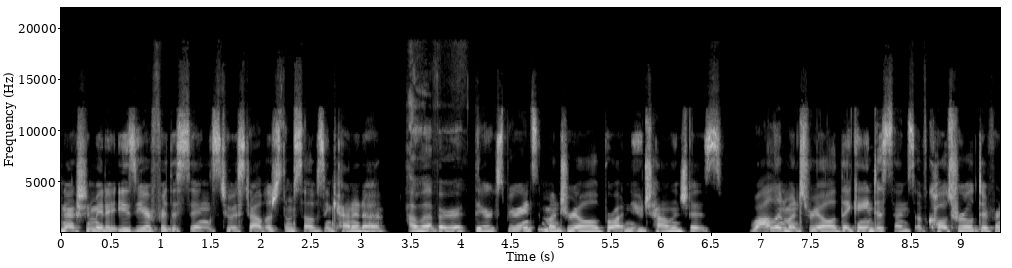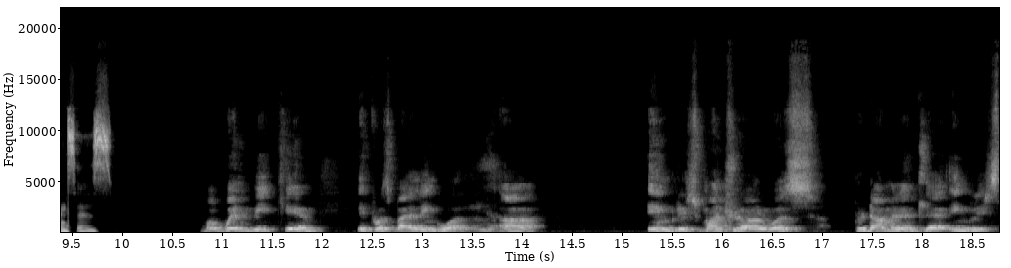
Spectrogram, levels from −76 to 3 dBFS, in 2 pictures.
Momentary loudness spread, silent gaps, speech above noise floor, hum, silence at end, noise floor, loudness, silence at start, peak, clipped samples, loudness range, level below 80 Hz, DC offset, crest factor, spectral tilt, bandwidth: 7 LU; 6.70-6.87 s, 9.97-10.01 s, 10.16-10.77 s; 48 dB; none; 0 s; -69 dBFS; -21 LUFS; 0 s; -8 dBFS; under 0.1%; 5 LU; -68 dBFS; under 0.1%; 14 dB; -3.5 dB/octave; 19 kHz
